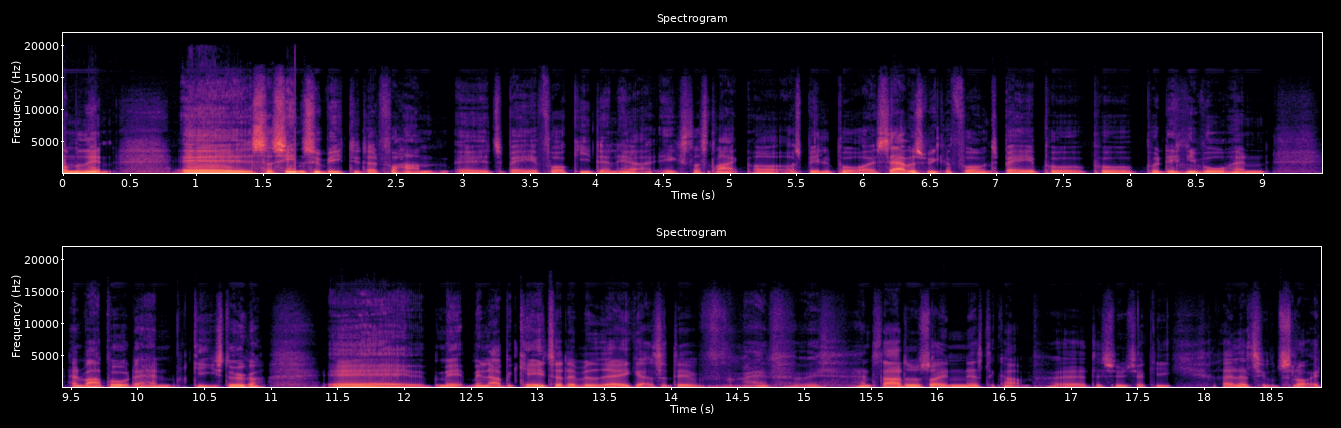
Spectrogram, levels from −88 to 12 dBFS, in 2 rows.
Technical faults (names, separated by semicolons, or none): microphone overload; microphone volume stepped down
